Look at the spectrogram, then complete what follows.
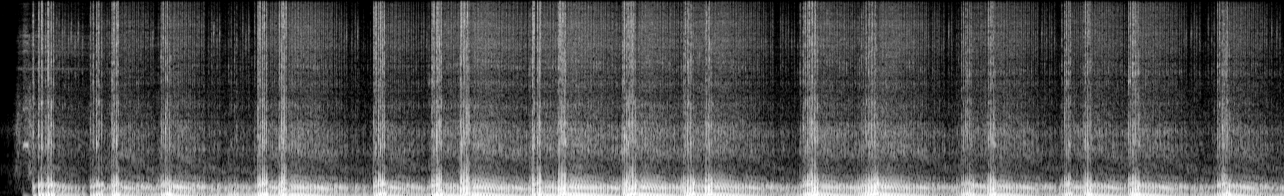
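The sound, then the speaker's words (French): A Harley-Davidson motorcycle engine chugs with a deep, vibrating, uneven idle, punctuated by repeated sharp revs and mechanical clatter bursts throughout, with no voices. “Et c'est vrai que ces à-coups, ce bourdon régulier et vibrant d'une moto, et en particulier d'une Harley, c'est tout simplement beau.”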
